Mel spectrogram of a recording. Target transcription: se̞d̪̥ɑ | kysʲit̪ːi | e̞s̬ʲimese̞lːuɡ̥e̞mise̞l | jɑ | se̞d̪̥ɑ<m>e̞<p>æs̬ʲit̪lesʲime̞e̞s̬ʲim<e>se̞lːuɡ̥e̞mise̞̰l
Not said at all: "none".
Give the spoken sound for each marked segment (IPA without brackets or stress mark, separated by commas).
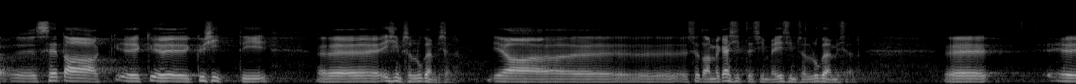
m, k, e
